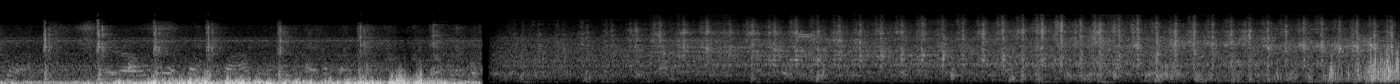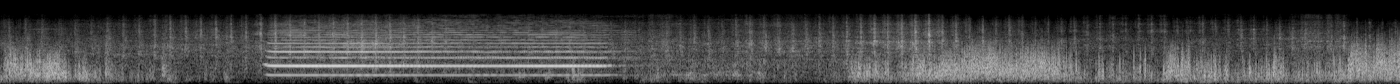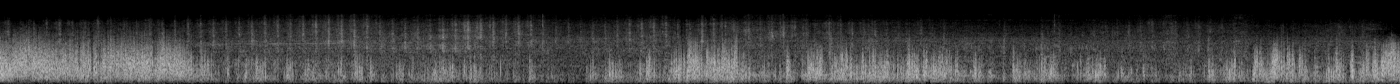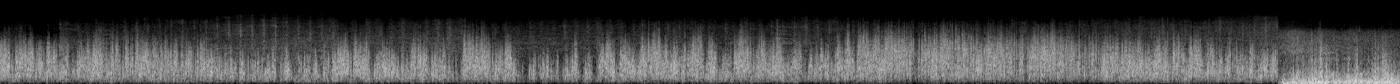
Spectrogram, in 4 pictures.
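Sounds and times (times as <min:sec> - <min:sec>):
train wheels clattering: 0:03.6 - 0:54.8
locomotive horn blast: 0:16.6 - 0:20.4
rushes of noise: 0:52.9 - 0:56.0.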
